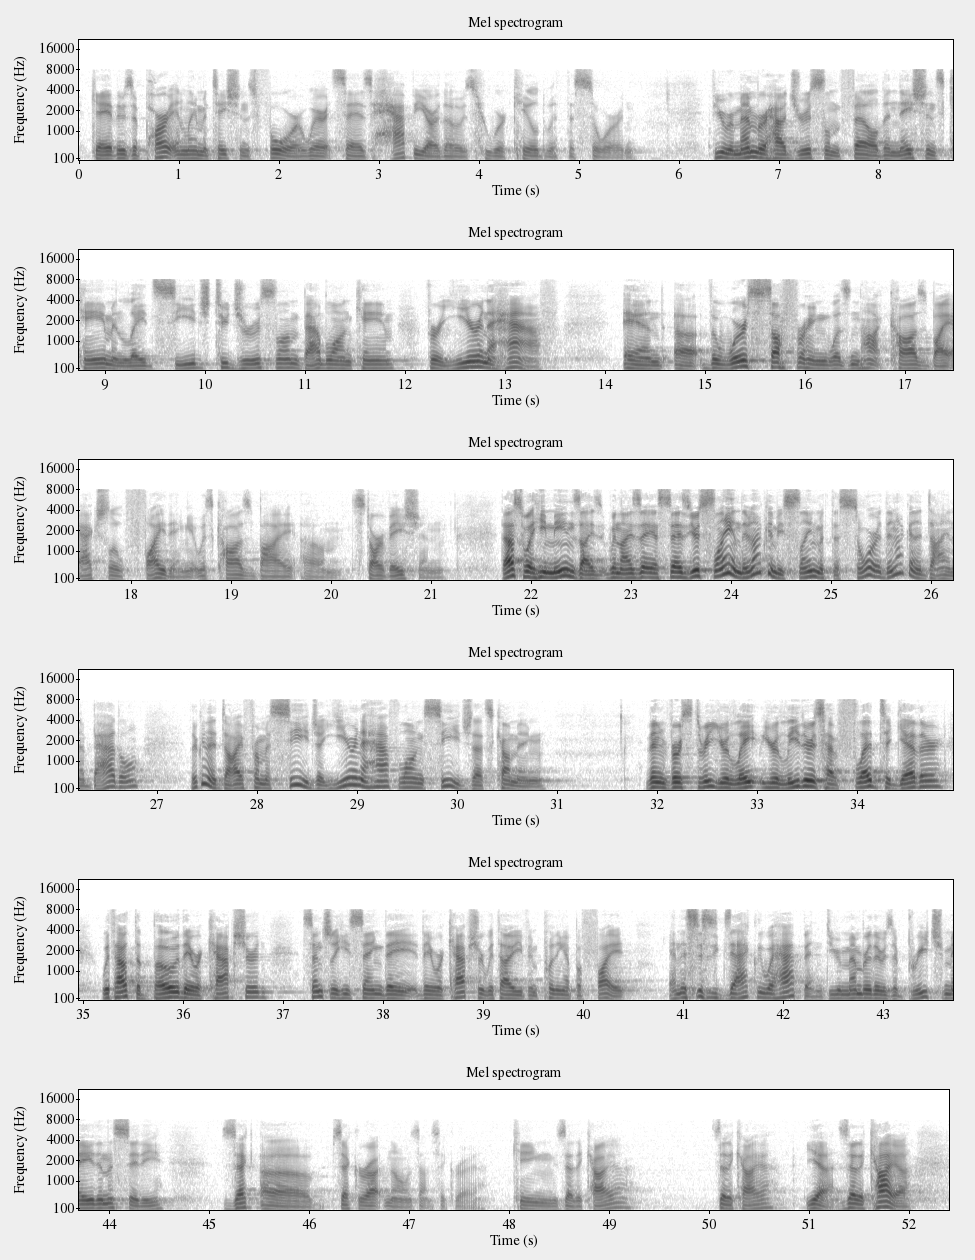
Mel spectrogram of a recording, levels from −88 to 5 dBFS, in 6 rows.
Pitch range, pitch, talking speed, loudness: 110-150 Hz, 130 Hz, 180 wpm, -29 LUFS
